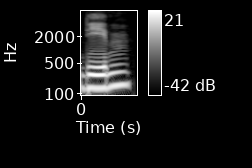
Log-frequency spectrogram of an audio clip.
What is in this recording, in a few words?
"lim5", Taiwanese syllable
